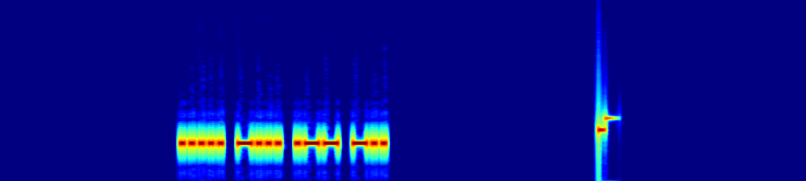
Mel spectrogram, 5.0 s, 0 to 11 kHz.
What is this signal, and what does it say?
Morse code, heard as a keyed tone, about 40 wpm, 700 Hz. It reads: 5BWD
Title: Four Challenging Letter-Number Combinations 40wpm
